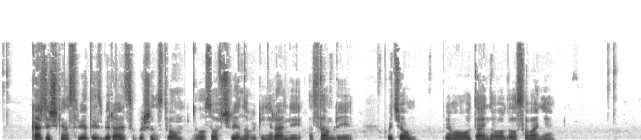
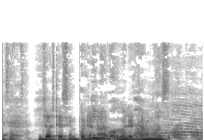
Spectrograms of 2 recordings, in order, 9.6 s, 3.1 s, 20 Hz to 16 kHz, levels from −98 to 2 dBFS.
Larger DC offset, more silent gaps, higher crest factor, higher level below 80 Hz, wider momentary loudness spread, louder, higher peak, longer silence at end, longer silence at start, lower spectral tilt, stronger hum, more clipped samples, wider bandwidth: neither; neither; first, 26 dB vs 16 dB; second, -56 dBFS vs -46 dBFS; second, 11 LU vs 14 LU; second, -27 LUFS vs -23 LUFS; first, -2 dBFS vs -8 dBFS; first, 0.4 s vs 0 s; about the same, 0.1 s vs 0.05 s; second, -3.5 dB/octave vs -8.5 dB/octave; neither; neither; about the same, 11.5 kHz vs 11.5 kHz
